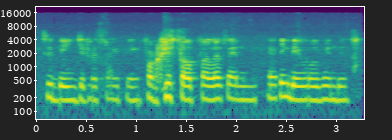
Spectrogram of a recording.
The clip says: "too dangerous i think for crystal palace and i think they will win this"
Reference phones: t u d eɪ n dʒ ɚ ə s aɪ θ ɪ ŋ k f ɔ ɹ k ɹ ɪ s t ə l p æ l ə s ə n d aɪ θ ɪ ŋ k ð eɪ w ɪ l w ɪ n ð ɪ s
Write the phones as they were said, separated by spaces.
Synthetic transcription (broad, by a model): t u d eɪ n dʒ ɚ ə s aɪ t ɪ ŋ f ɔ ɹ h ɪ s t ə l f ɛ l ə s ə n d aɪ t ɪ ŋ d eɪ w ɪ l w ɪ n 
